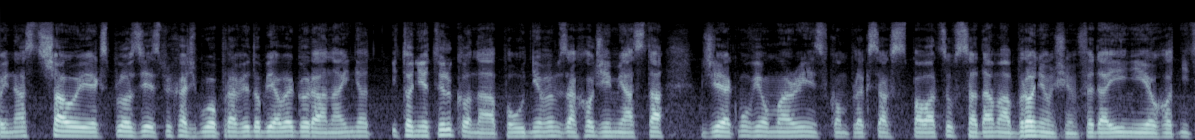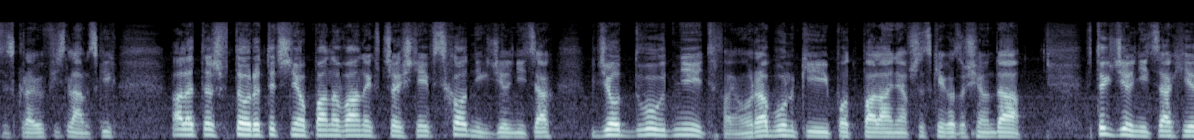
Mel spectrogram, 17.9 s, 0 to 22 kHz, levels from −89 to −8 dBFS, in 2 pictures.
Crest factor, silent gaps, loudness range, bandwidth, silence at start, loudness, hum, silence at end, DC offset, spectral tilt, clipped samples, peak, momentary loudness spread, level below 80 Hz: 20 dB; none; 5 LU; 12 kHz; 0 s; -25 LUFS; none; 0 s; under 0.1%; -5.5 dB/octave; under 0.1%; -4 dBFS; 8 LU; -68 dBFS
